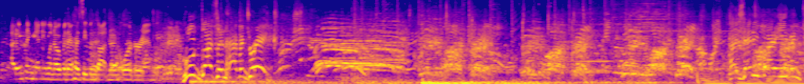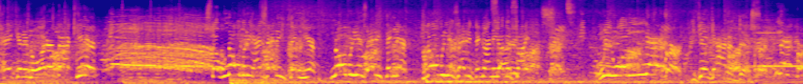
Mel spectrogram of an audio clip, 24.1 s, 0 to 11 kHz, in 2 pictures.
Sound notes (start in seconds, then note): 4.3 crowd cheering; 13.8 crowd booing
